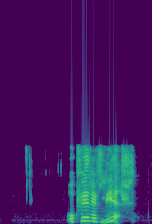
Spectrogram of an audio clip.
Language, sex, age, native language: Icelandic, female, 50-59, Icelandic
